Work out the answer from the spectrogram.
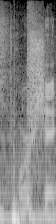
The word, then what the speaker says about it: Porsche: the shirt that said porsche is a two-letter word two-syllable word yes i did yep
